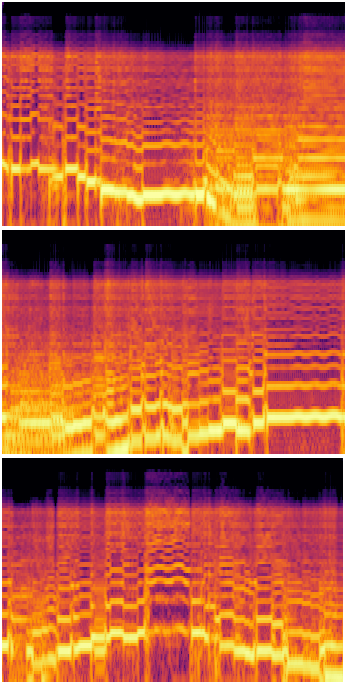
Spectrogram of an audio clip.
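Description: Electric guitar, an Edwards Les Paul clone with Seymour Duncan Pearly Gates pickups, playing a single-note lead line through a Way Huge Green Rhino MkIV overdrive pedal switched on. A run of quick notes gives way to held notes, some shaken with vibrato near the end.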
